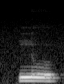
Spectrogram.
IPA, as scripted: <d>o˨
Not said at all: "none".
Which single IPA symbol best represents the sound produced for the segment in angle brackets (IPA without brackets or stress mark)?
n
